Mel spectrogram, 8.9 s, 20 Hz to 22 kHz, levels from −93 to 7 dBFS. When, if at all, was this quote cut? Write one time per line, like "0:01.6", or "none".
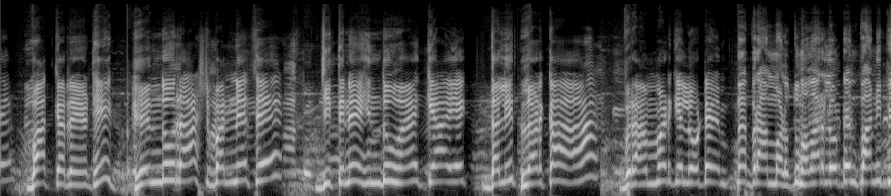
0:01.2
0:02.9
0:05.1
0:06.0
0:07.4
